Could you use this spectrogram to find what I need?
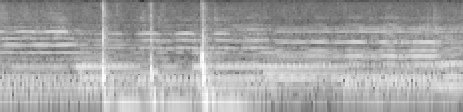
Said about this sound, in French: Un soir d'hiver, alors qu'il gelait à pierre fendre, on frappa à la porte de la cabane.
